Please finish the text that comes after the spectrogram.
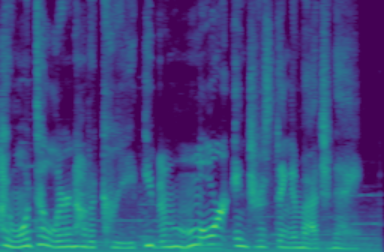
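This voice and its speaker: A woman voicing an eager, warm-hearted young student in a video game acting style. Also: sits high, expressive, fast. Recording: music under the voice.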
